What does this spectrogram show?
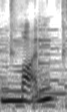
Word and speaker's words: Mun: I pronounce it mun. Mun. Because I remember that from the game, how they spelled it mun instead of moon.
